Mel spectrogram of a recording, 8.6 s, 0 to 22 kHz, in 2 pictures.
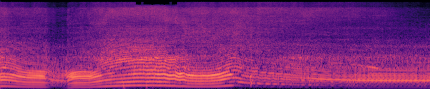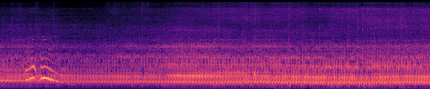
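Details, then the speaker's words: Revived Poulan 3300 chainsaw, now oiling, not hot, otherwise running good. It revs up and down, then holds a fast, steady buzz instead of a slow idle. Owner suspects the overtightened chain puts too much pressure, causing the high idle. "she's a hungry little booger I don't know why that high idle is like that um I don't know seems to be running good it's not hot"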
